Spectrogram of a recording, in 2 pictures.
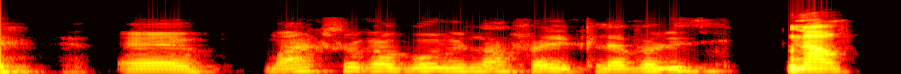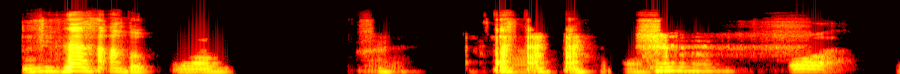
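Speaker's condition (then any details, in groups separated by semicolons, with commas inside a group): Cerebral palsy; wheelchair user since childhood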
